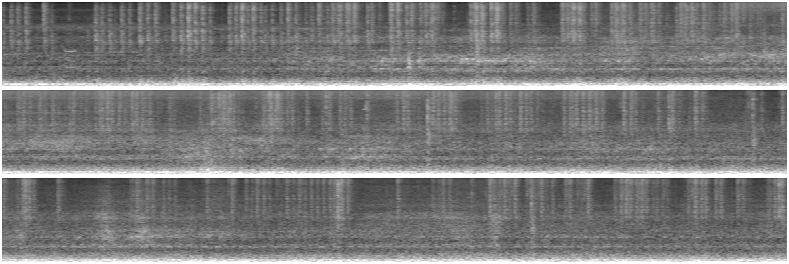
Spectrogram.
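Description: AVG Stadtbahn light-rail train running along the line, heard from the driver's cab. It makes a steady low rumble of wheels on rail, with a faint whine and scattered light clicks.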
